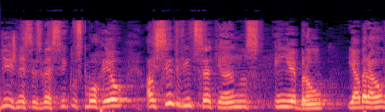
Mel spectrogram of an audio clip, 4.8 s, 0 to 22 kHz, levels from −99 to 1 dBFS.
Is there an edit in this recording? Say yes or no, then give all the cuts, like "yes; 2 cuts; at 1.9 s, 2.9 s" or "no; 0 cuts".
yes; 1 cut; at 1.1 s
